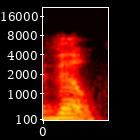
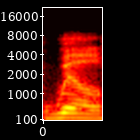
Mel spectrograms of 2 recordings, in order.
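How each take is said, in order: First: The word begins without a W sound. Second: The word begins with a clear W sound. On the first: The speaker calls it wrong. "my grandma couldn't say a W" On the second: The speaker calls it right. "instead of like will"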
